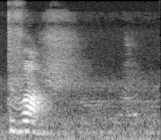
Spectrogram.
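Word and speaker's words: два: Next we have 2, or Dva.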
